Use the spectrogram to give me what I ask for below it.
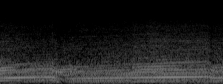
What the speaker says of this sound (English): Good noises there. High revving motors.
